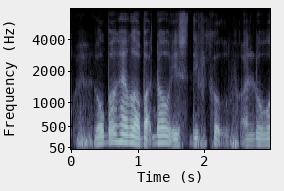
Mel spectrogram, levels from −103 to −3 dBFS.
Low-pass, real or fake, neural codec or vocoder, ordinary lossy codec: 7.2 kHz; real; none; Opus, 24 kbps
